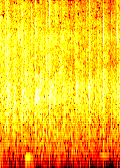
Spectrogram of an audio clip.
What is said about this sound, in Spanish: Si usted lo cree, déle un fuerte amén al Señor y un aplauso fuerte a Jesús.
